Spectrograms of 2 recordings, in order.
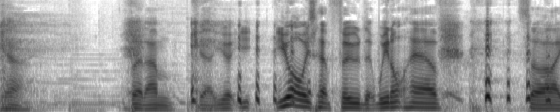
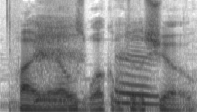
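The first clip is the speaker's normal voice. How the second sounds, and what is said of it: FM radio announcer voice. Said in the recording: “try an FM voice.”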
